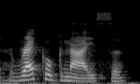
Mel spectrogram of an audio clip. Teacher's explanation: in English you say GN as the two separate letters like in the word recognize where the G has a hard sound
